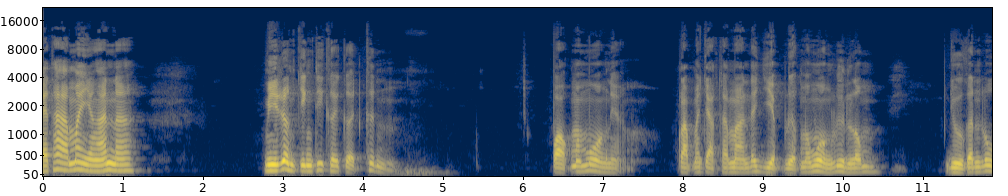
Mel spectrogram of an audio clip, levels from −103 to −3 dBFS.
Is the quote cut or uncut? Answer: uncut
